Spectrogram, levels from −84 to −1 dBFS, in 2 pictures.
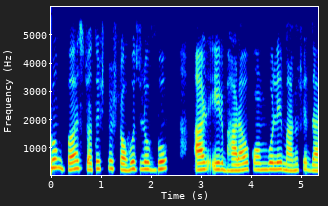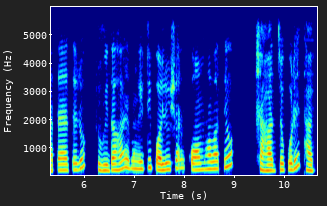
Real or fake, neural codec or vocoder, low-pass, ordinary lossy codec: real; none; 5.4 kHz; none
